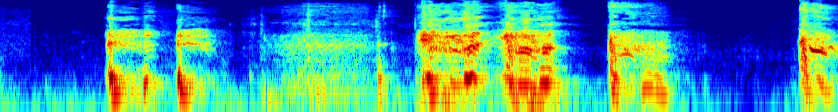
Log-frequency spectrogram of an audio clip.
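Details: An adult man coughs six times in quick succession, with a noisy breath between bursts.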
